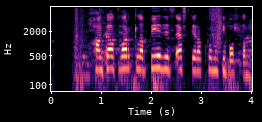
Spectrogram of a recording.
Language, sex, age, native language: Icelandic, male, 14, Icelandic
